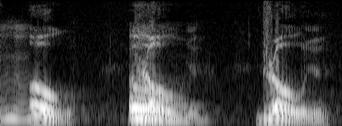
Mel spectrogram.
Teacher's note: you say it with what we call a slight vowel glide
